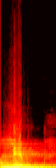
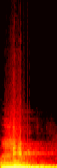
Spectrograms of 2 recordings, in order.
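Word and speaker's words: limb: एल आई एम बी एल आई एम बी इसमें भी एम के बाद बी आया है तो इसका भी सही उच्चारण होगा लिम इसका भी सही उच्चारण क्या होगा लिम आगे है डी य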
